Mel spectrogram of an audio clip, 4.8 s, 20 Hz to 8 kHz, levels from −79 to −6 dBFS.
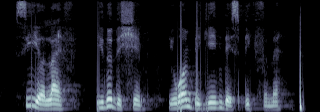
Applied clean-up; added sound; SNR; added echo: none; none; none; none.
